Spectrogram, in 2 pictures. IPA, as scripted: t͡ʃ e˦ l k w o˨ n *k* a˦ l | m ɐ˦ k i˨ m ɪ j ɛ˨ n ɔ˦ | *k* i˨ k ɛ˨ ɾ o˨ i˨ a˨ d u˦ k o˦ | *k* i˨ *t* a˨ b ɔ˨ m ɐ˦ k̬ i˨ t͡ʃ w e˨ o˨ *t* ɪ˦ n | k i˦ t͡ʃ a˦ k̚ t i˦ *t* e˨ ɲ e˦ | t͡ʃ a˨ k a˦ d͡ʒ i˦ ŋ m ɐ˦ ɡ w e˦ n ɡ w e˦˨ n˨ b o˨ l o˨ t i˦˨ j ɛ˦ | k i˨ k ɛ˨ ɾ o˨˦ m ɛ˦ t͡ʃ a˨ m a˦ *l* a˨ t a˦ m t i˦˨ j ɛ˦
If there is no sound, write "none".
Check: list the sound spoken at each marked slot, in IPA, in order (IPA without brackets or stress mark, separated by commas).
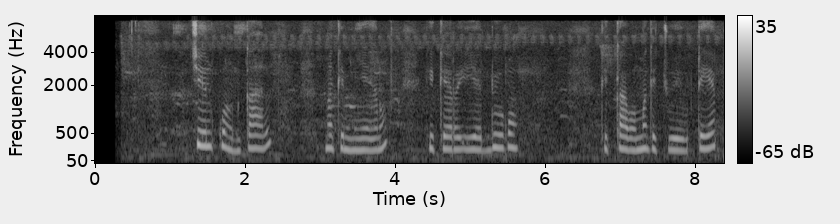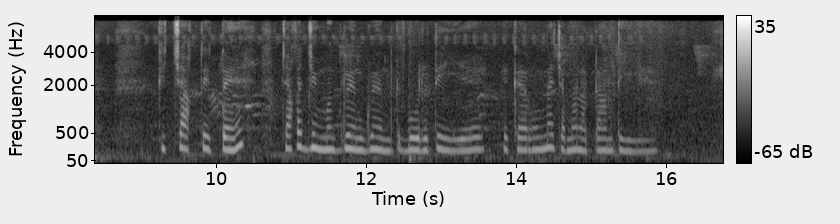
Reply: k, k, k, k, t, t, l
